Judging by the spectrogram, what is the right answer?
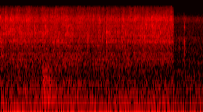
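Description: Potato pieces fry in a pan with tempering spices, giving a steady, dense hiss of hot oil that holds evenly, then drops slightly softer near the end, with no talk.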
